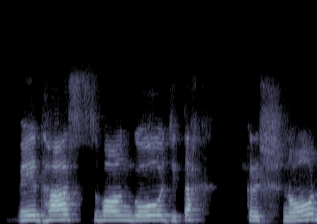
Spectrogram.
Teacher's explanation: notice that Visarga followed by a ka would have an ich kind of a sound.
